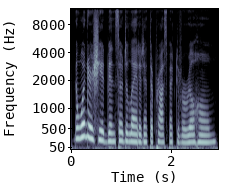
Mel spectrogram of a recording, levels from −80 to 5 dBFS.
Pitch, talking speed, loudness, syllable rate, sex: 200 Hz, 285 wpm, -18 LUFS, 6.5 syllables/s, female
